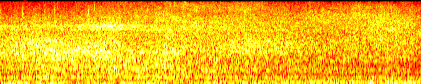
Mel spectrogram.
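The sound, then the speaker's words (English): An electric car's steady road and tyre noise hums continuously without any engine rumble, holding an even level throughout with no voices. “What if the majority of cars sounded like this?”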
